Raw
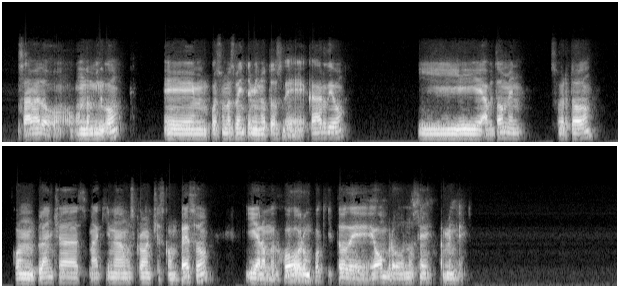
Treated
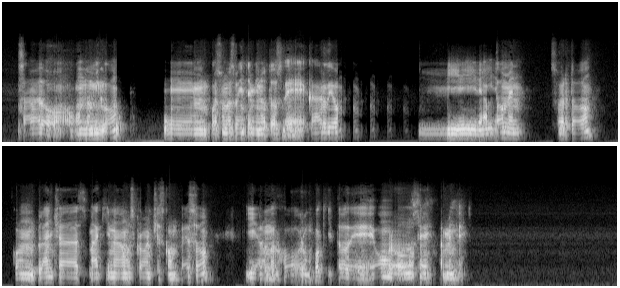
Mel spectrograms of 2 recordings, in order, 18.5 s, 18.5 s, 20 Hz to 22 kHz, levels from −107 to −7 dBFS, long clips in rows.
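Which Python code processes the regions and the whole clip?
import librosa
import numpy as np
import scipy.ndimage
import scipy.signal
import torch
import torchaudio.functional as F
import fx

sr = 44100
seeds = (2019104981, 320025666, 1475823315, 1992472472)

y = fx.chain(x, sr, fx.over_compress(threshold_db=-28.0, ratio=-1.0),
    fx.lowpass_res(hz=400.0, q=1.9),
    fx.low_shelf(hz=94.0, db=11.5), at=(1.71, 2.53))
y = fx.chain(y, sr, fx.level_steps(step_db=18),
    fx.env_phaser(low_hz=520.0, high_hz=1500.0, full_db=-21.0),
    fx.echo_warbled(ms=250, feedback_pct=42, rate_hz=2.8, cents=144, wet_db=-8.5), at=(5.02, 7.41))
y = fx.chain(y, sr, fx.highpass(hz=220.0, slope=12),
    fx.room_flutter(wall_m=4.1, rt60_s=0.41), at=(14.91, 15.41))
y = fx.lowpass(y, sr, hz=2300.0, slope=6)
y = fx.tilt_shelf(y, sr, db=-7.0, hz=750.0)
y = fx.over_compress(y, sr, threshold_db=-23.0, ratio=-0.5)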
